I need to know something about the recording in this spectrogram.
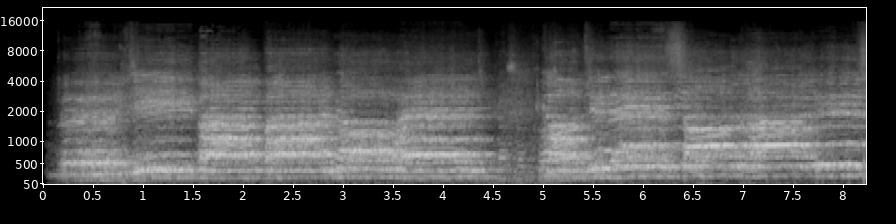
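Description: A group of women singing a Christmas carol together in chorus, with held notes and a short break in the singing about four and a half seconds in.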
